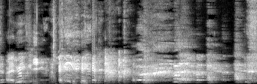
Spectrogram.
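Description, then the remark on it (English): A man's strained cough that seems to merge with a hiccup or burp, followed by several seconds of sputtering, choking vocal sounds with some laughter-like breaths. “I think he went to cough and hiccup or cough and burp at the same time or something where he was inhaling and exhaling at the”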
